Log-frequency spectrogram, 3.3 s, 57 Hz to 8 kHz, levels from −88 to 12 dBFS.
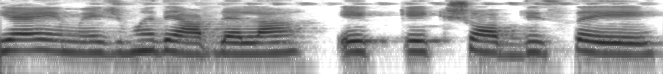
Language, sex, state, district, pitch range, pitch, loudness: Marathi, female, Maharashtra, Dhule, 235-260 Hz, 250 Hz, -14 LUFS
